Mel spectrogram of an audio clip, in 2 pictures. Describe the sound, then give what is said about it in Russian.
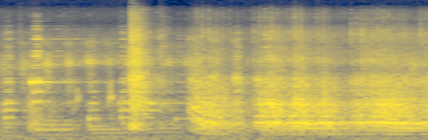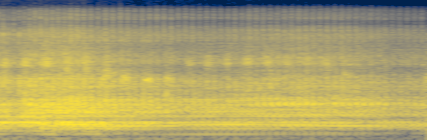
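A car engine starts and then runs on as the car drives off, a busy mechanical rumble that settles into a steady, continuous drone. “А наши друзья тем временем уселись в автомобиль вместе с бегемотом. Поехали!”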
